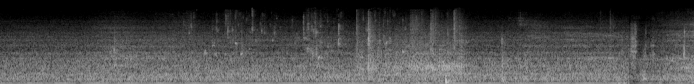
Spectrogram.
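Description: Murky moonshine distillate runs out of a homemade still for a rye-multigrain mash in a steady close trickle with scattered drips over a constant background hiss.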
